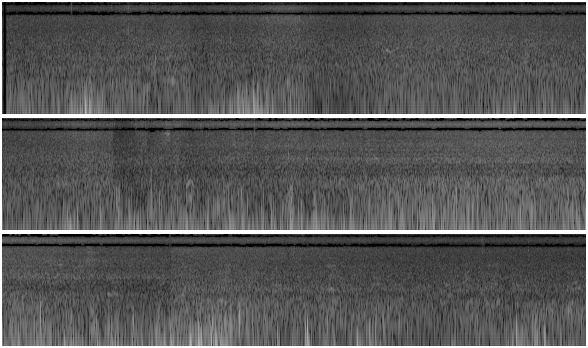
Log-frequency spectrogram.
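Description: Wind buffeting the microphone over a steady wash of ocean surf, with louder gusts about a second in, around three seconds and again near the end.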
